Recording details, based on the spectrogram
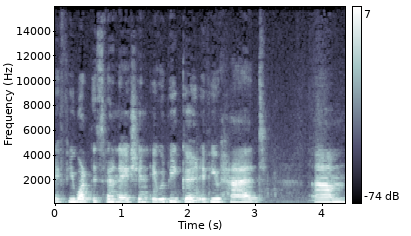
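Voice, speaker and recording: At a fairly slow pace, a woman speaks in a fairly high, somewhat breathy voice with ordinary pitch variation. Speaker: beauty vlogger. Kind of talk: product review. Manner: casual.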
